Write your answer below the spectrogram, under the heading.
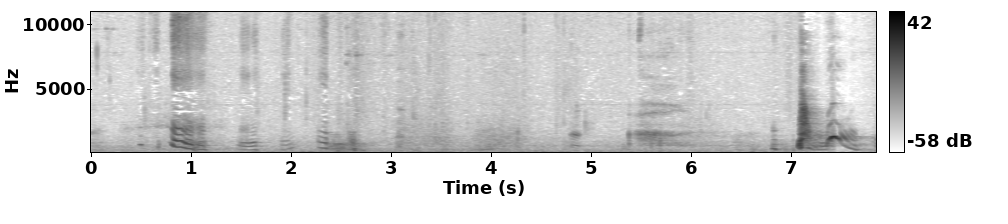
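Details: Samoyed puppies from Athena's litter, 17 days old, learning to play with each other indoors; a few short, high, wavering whimpers and squeaks come at irregular moments, with a woman talking softly in the background.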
